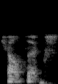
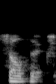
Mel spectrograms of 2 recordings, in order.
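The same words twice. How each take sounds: First: The word begins with a hard K sound. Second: The word begins with a soft S sound. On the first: The speaker calls it right. "the hard C" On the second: The speaker calls it wrong. "they mispronounce it"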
